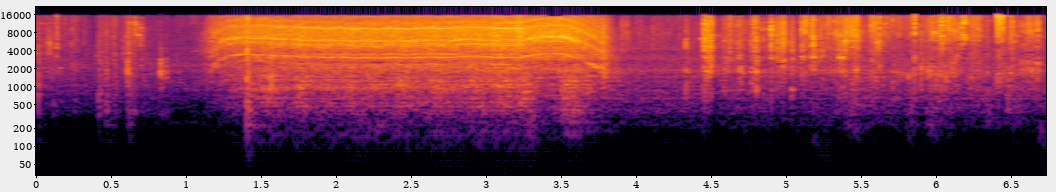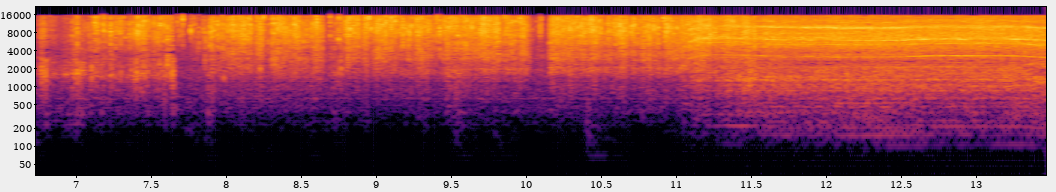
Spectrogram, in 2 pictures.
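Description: A power tool's electric motor runs in two spells of a few seconds each, its whine rising in pitch just before it stops each time. Between the spells there is irregular clattering and knocking.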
